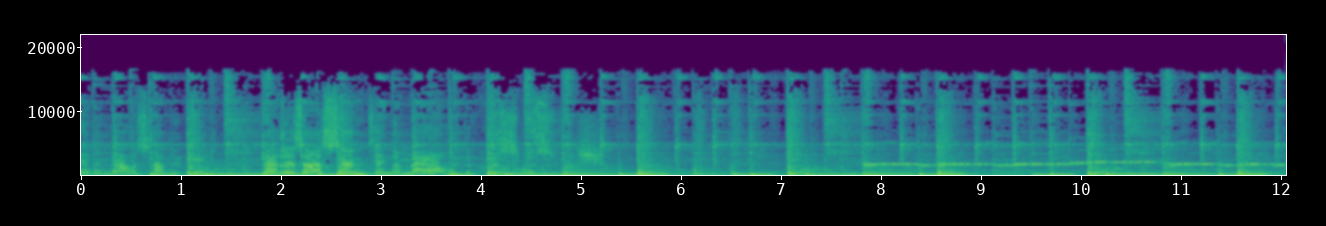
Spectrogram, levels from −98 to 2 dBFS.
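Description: No technical faults can be heard anywhere in this audio.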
